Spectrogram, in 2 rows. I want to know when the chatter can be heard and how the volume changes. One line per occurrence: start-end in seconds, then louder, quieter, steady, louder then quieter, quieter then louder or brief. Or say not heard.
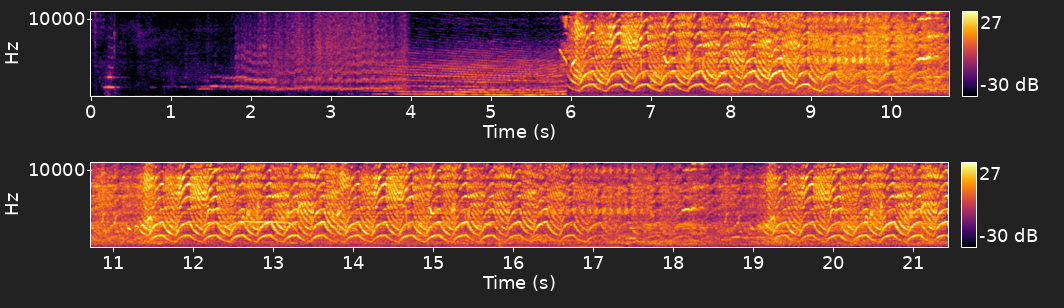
7.6-21.4 steady.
